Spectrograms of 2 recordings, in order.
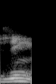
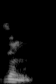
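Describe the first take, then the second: First: The word begins with a j sound. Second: The word begins with a buzzing z sound. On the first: The speaker calls it wrong. "জিং না" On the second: The speaker calls it right. "এই জেড সাউন্ডটা শিখবেন"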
